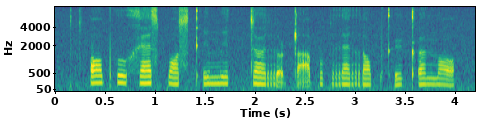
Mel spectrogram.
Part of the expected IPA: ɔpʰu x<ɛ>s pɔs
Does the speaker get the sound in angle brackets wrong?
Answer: no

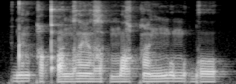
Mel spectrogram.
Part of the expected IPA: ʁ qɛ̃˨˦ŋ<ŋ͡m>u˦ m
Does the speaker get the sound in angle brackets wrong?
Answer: no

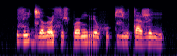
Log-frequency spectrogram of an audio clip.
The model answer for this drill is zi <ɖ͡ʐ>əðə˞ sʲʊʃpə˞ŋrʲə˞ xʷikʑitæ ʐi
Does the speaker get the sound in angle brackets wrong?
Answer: yes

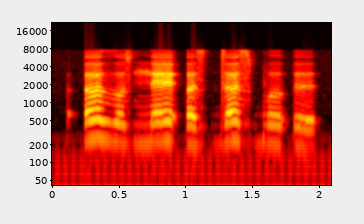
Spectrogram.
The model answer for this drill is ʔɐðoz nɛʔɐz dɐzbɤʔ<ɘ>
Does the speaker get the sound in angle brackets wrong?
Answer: no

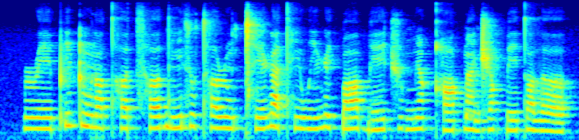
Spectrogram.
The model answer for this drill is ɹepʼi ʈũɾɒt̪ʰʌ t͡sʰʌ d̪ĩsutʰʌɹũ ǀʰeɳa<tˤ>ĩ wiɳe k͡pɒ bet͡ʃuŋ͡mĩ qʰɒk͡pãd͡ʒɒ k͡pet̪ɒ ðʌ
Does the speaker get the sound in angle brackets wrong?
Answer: yes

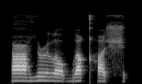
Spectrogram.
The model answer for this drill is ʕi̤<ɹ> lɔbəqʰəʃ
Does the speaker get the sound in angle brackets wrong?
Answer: no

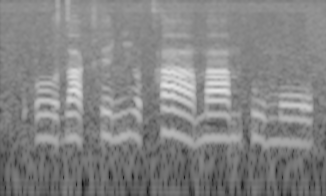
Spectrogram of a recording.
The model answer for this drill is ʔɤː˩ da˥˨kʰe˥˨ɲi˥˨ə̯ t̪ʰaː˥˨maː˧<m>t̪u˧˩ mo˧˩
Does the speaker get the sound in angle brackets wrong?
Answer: no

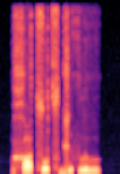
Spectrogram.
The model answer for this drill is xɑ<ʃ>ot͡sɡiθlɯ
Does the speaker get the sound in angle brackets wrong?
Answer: yes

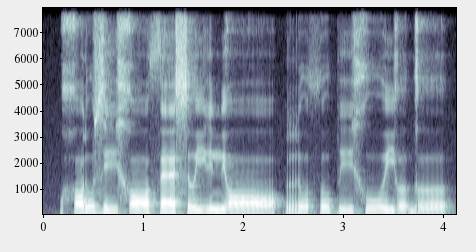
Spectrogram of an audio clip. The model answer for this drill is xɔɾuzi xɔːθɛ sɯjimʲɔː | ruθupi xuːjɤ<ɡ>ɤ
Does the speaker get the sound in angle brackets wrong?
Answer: no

